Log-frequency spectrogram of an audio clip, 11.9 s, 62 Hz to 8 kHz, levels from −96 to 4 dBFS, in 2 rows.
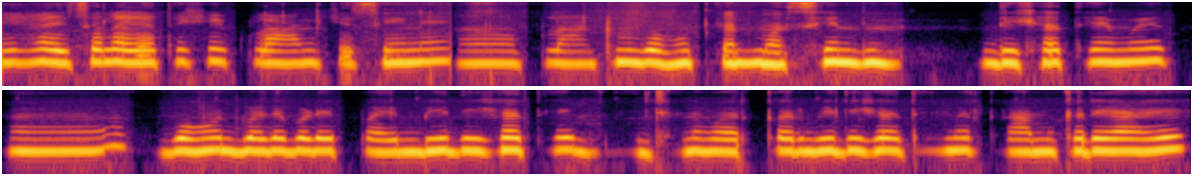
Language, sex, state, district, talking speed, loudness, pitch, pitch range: Hindi, female, Chhattisgarh, Bilaspur, 175 wpm, -14 LUFS, 240 Hz, 235-250 Hz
